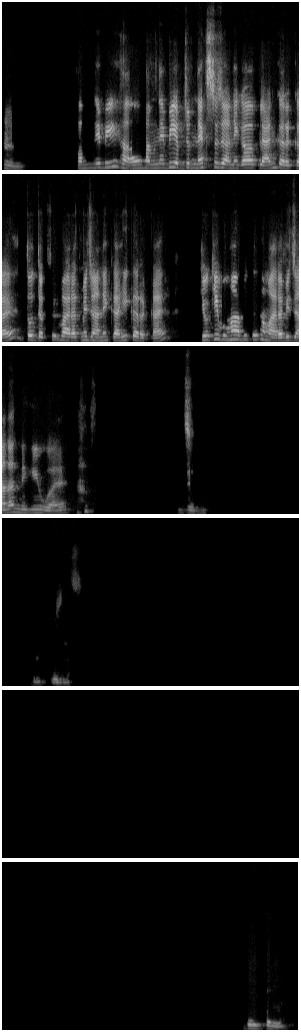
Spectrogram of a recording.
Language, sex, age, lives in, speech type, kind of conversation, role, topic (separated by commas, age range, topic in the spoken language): Hindi, female, 35-39, India, conversation, unstructured, none, आपके हिसाब से यात्रा करने से खुशियाँ कैसे मिलती हैं?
